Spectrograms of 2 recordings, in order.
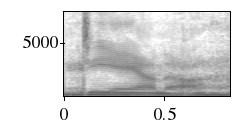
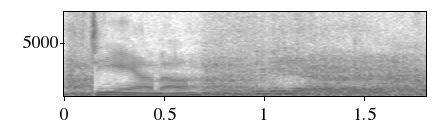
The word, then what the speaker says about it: Diana: And we in the for the sake of the song we pronounce Diana's name Deanna. Deanna.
